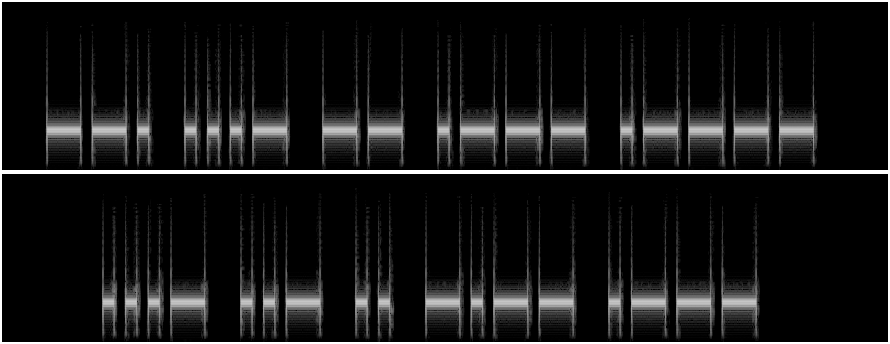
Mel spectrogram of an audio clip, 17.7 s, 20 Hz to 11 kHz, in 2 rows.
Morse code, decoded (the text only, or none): GVMJ1 VUIYJ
